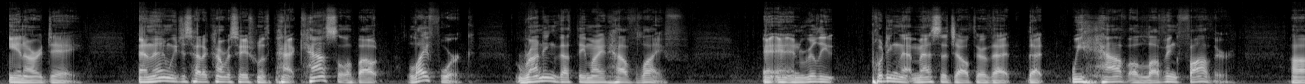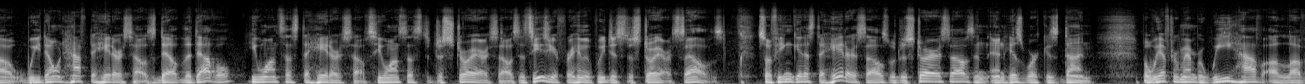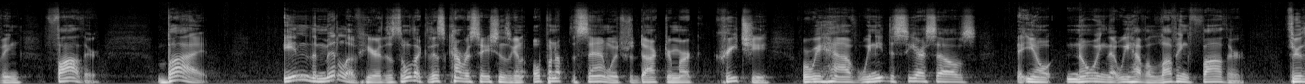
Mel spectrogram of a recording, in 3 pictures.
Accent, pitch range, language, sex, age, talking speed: American, 95-125 Hz, English, male, 40-59, 205 wpm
